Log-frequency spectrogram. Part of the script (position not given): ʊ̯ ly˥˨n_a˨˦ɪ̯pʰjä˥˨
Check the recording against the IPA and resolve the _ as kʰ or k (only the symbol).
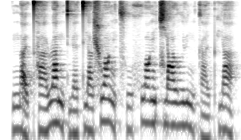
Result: k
